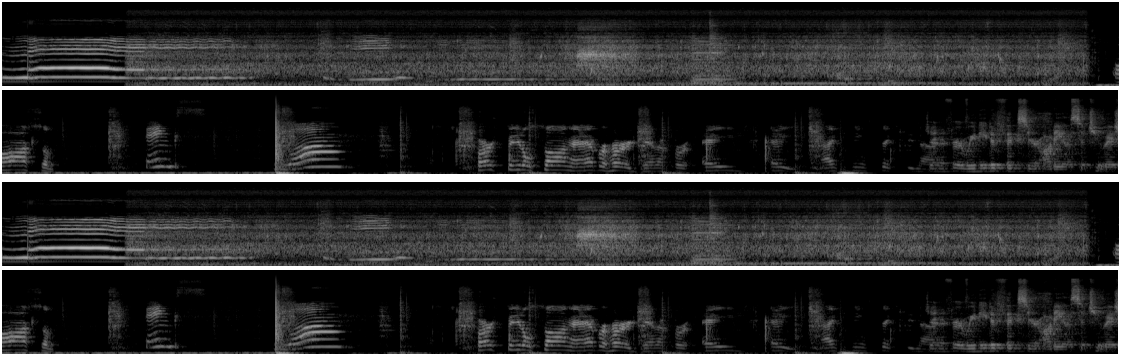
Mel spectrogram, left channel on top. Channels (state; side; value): identical; both; correlation 1.00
